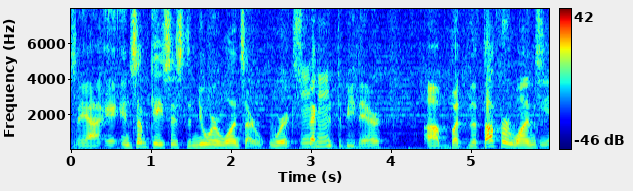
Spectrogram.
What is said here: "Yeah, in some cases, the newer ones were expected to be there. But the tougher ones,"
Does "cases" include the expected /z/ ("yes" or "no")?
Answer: yes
